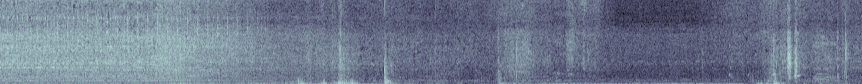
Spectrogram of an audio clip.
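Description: Engine idles with a few irregular, deep knocks that come in short clusters and then fade; an intermittent knock, cause not yet known.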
